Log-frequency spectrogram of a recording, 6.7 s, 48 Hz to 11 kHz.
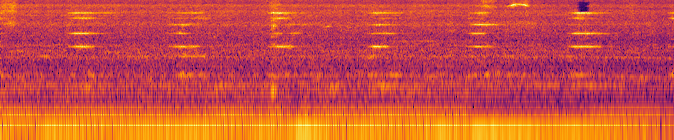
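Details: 2003 VW Golf GTI MK4 1.8 turbo automatic, 107,000 miles, after repairing a crank-no-start: steady low, even idle with no knocks, misses or hunting; running smoothly.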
